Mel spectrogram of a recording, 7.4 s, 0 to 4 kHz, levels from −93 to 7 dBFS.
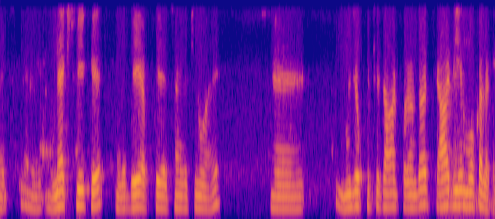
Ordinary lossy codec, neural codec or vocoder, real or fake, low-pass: none; none; real; 3.6 kHz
